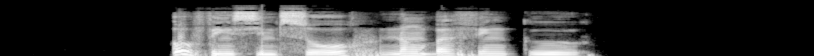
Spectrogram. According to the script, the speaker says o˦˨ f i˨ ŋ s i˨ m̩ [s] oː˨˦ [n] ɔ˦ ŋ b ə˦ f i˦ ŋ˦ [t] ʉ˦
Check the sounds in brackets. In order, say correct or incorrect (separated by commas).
correct, correct, incorrect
